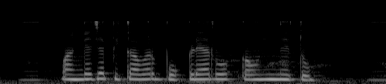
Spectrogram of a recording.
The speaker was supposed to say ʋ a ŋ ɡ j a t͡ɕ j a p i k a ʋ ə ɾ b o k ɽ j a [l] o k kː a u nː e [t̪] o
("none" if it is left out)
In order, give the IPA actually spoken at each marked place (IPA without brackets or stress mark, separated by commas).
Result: ɾ, t̪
